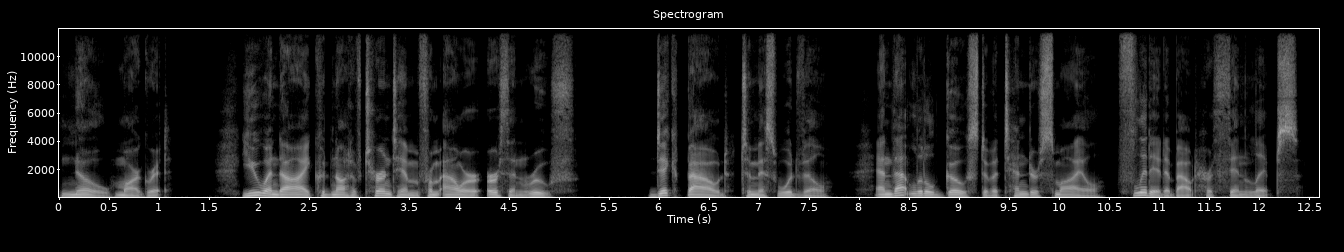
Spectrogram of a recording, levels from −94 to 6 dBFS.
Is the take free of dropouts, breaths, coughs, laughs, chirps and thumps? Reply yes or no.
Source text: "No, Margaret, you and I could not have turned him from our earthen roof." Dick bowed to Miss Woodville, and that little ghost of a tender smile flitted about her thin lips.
yes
